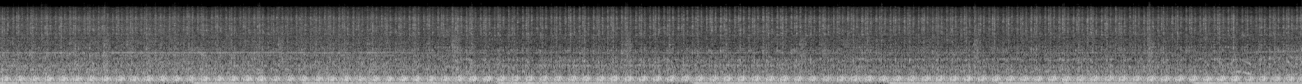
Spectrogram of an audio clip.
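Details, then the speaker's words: Chevrolet Silverado 5.3 after installing eBay headers, idling: a quick, even puffing tick over the exhaust note, about three or four a second; suspected exhaust leak at the bottom, possibly the passenger-side collector, not confirmed. "Go ahead and jack it back up, 'cause it sounds like it's on the bottom. We got an exhaust leak somewhere, passenger side collector maybe."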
